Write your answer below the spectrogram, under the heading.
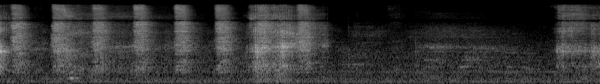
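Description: Quick series of short, hissing nasal snorts, about six in a row, then quiet: imitated snoring by a child.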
